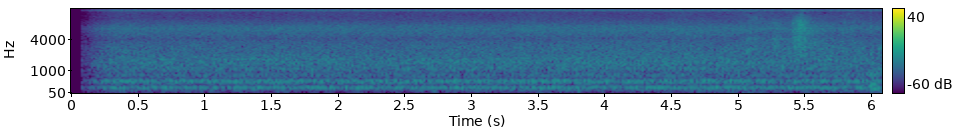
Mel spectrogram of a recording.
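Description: Asian honey bees give a steady, dense hum of many wings, holding an even pitch throughout.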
